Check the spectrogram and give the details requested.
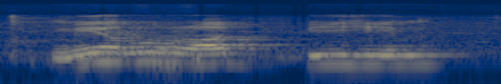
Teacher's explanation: Lam ra. Cara bacanya gimana? Dengan tidak dengung. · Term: bila gunnah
